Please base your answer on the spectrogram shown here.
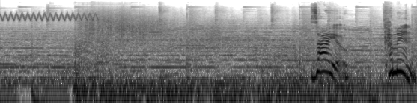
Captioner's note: tense music; ship explodes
